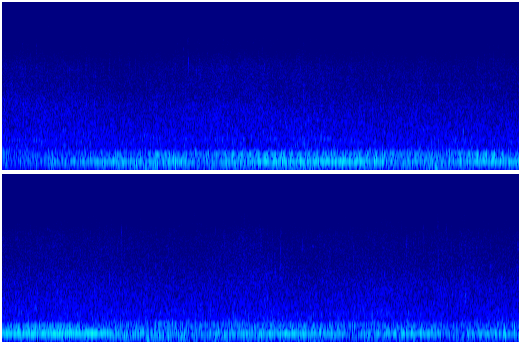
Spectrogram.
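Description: Boat engine running with a steady low drone under wind and water noise. Its higher tone drops out past the middle, and the drone dips briefly near the end.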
